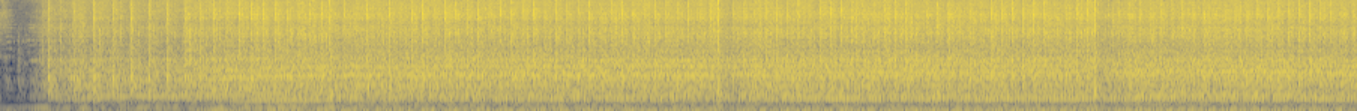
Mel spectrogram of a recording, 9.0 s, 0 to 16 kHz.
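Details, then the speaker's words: Vintage Pfaff 360 sewing machine running a pattern stitch: steady rapid clatter about four clicks a second, even with no binding; normal clicking of the pattern mechanism jumping. "you're gonna hear that clicking that's just it's it jumping off because it wants a quick a quick jump stab on the picture you're making"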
